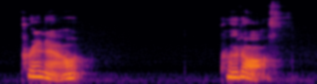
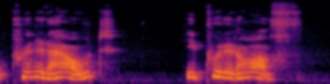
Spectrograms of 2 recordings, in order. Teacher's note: Give more stress to the second word or the particle.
